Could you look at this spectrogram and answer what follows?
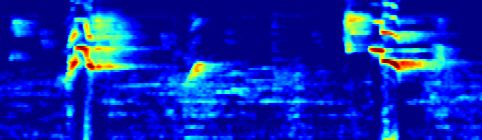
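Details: Piercing calls from a tame black-capped lory: a loud shriek, a softer rising call, then a pair of strident screeches close together, each sharp with bright overtones.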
